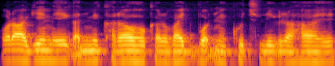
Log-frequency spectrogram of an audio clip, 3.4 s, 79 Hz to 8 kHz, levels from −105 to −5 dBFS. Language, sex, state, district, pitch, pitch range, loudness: Hindi, male, Arunachal Pradesh, Longding, 115 Hz, 110-120 Hz, -19 LUFS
